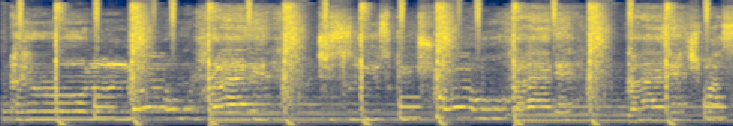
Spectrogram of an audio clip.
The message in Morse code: none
